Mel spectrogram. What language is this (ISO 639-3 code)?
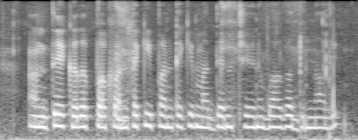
tel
